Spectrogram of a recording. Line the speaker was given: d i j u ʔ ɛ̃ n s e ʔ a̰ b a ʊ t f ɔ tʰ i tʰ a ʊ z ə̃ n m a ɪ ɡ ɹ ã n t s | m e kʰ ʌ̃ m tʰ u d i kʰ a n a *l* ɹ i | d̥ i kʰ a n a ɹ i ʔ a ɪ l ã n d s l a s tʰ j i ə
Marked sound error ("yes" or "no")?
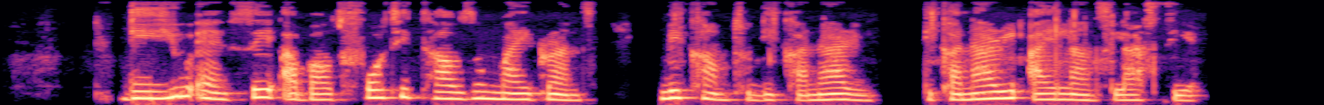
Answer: yes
